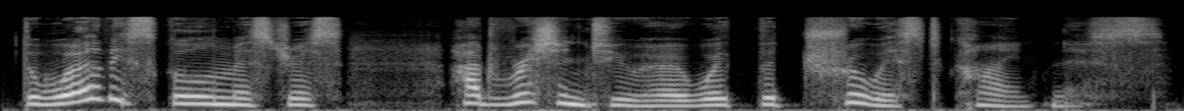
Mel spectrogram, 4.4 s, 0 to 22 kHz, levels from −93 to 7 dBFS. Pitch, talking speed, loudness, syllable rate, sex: 240 Hz, 150 wpm, -19 LUFS, 4.3 syllables/s, female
